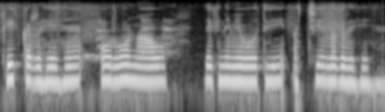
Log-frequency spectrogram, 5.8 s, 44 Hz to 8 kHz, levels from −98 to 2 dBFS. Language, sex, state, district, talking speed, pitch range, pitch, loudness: Hindi, female, Haryana, Rohtak, 155 wpm, 180-190 Hz, 185 Hz, -17 LUFS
